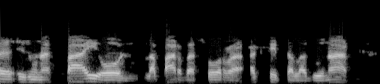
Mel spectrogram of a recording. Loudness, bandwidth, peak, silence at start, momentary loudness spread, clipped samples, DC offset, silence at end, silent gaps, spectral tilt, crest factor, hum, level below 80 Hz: -19 LUFS; 5.4 kHz; -4 dBFS; 0 s; 7 LU; under 0.1%; under 0.1%; 0.35 s; none; -6.5 dB/octave; 14 dB; none; -70 dBFS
